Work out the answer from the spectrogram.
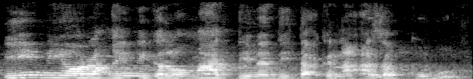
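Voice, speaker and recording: A man's voice: sits high, normal speed, bright, forceful tone. A man preaching in a humorous, emphatic way, putting rhetorical questions to his listeners. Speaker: preacher answering audience questions. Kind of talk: humorous sermon with question and answer. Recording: echoey hall with background noise.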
